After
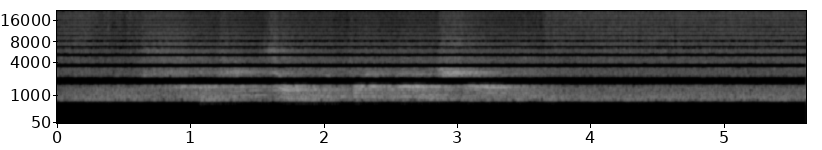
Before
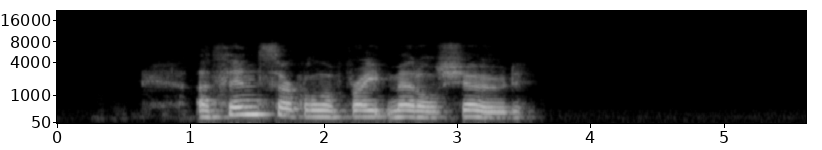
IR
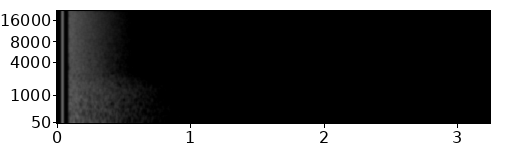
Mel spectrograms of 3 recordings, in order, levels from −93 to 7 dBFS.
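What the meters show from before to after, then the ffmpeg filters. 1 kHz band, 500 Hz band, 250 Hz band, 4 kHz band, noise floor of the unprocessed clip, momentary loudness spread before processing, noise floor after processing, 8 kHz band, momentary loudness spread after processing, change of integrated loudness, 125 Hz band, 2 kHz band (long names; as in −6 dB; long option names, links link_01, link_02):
0.0 dB, below −40 dB, below −40 dB, +6.5 dB, below −85 dBFS, 9 LU, −47 dBFS, can't be measured, 11 LU, −11.5 dB, below −40 dB, +2.5 dB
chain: -filter_complex "[0:a]aeval=exprs='val(0)+0.5*0.0237*sgn(val(0))':channel_layout=same[link_01];[1:a]atrim=start_sample=2205[link_02];[link_01][link_02]afir=irnorm=-1:irlink=0,afftfilt=real='re*eq(mod(floor(b*sr/1024/790),2),1)':imag='im*eq(mod(floor(b*sr/1024/790),2),1)':win_size=1024:overlap=0.75,volume=4dB"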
